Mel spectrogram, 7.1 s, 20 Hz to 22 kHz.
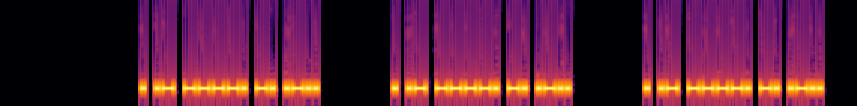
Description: Morse code, heard as a keyed tone, about 40 wpm, 700 Hz. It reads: EA9NL EA9NL EA9NL
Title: DXCC-100 Call Signs - 5 Characters - Repeated 3x - 40wpm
